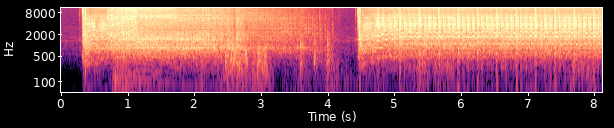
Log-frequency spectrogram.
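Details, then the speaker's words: 1974 Chevrolet Custom Deluxe 3/4-ton pickup, sat for years, first start attempt: starter spins with even compression pulses, stops, cranks again without catching; no fuel reaching the carburetor, probably none from the tank, fuel starvation. "Well, there's nothing there yet, so probably not getting any from the tank."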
